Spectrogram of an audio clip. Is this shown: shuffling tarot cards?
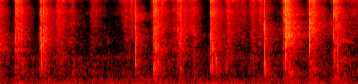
yes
